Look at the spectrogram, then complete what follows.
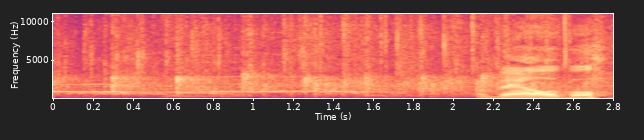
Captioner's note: applause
